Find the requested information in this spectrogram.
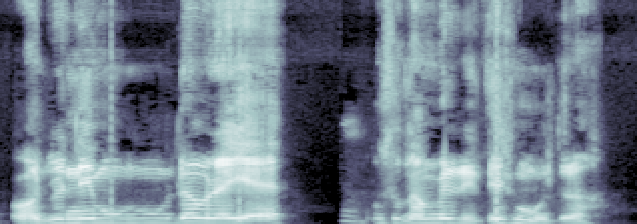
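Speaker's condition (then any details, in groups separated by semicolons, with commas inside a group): Cerebral palsy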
